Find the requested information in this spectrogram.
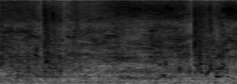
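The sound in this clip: Water trickles along a conveyor, through a spiral and on to a wheel, giving a steady wash of running water with a couple of brief splashy bursts.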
